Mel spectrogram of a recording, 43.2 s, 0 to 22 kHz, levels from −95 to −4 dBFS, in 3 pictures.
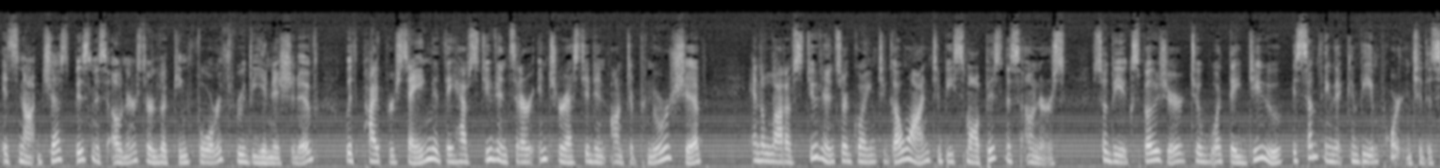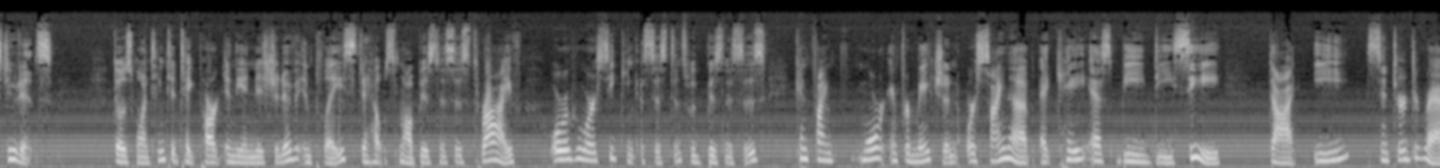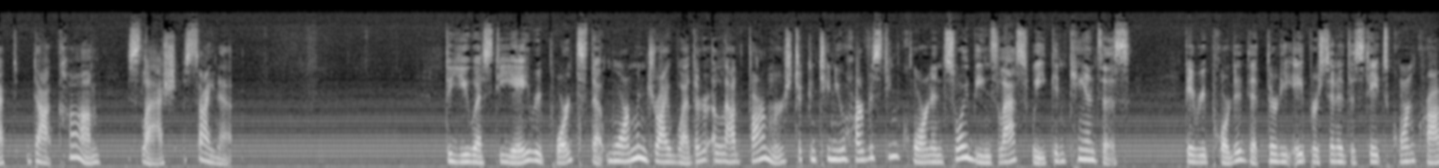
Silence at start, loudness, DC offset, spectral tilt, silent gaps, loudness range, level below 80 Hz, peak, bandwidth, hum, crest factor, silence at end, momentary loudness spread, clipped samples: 0 s; -23 LUFS; under 0.1%; -3.5 dB/octave; none; 3 LU; -48 dBFS; -6 dBFS; 16.5 kHz; none; 16 dB; 0 s; 7 LU; under 0.1%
